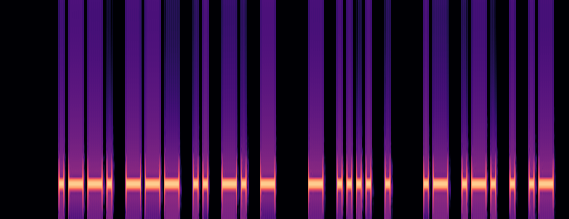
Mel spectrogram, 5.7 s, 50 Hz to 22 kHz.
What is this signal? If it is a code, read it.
Morse code, heard as a keyed tone, about 25 wpm, 700 Hz. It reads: POINT THE AREA
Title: Sentences from Top 1000 Words - Review Part 2 - 25wpm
